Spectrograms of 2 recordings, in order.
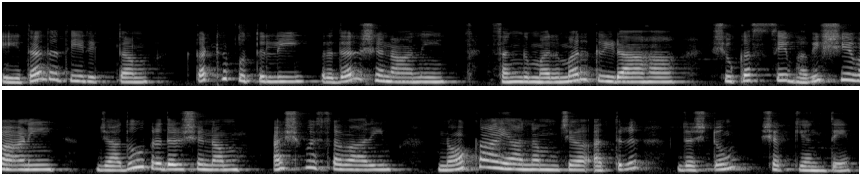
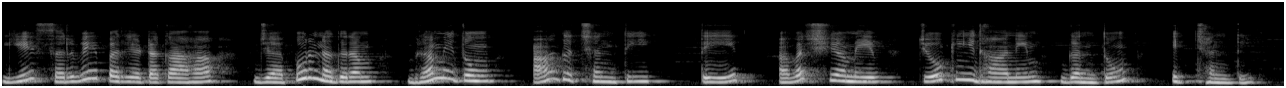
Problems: none marked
